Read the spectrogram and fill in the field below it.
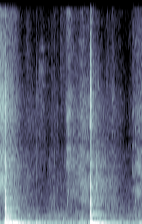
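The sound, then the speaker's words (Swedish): Two heavy, muffled thuds of judo practitioners falling onto a padded mat while practising falling technique, about a second apart, each with a short low rumble that fades quickly. “Det är därför det dunsar i mattan.”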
